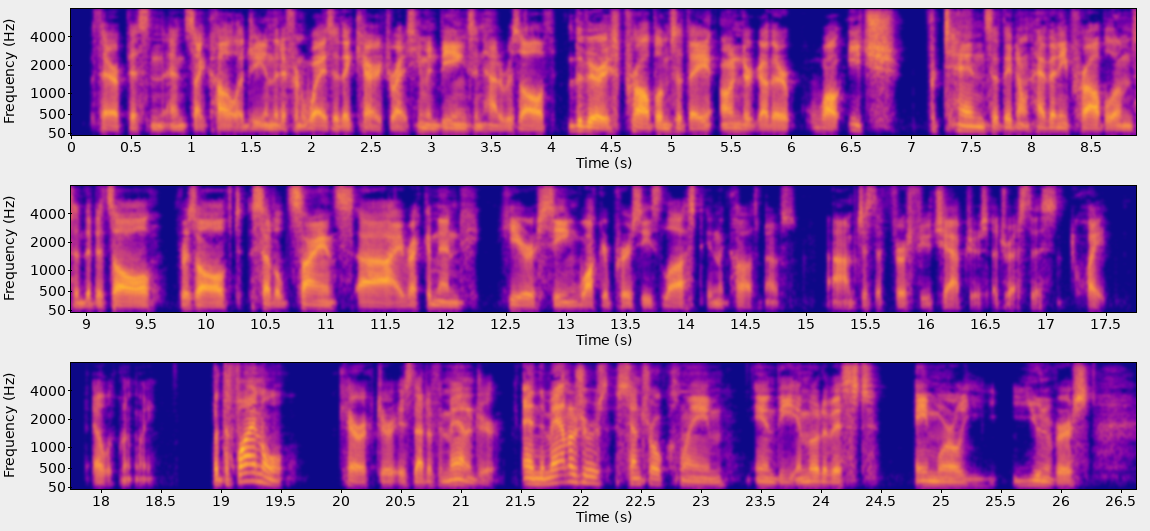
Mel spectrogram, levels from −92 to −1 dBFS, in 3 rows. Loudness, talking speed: -21 LUFS, 180 wpm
